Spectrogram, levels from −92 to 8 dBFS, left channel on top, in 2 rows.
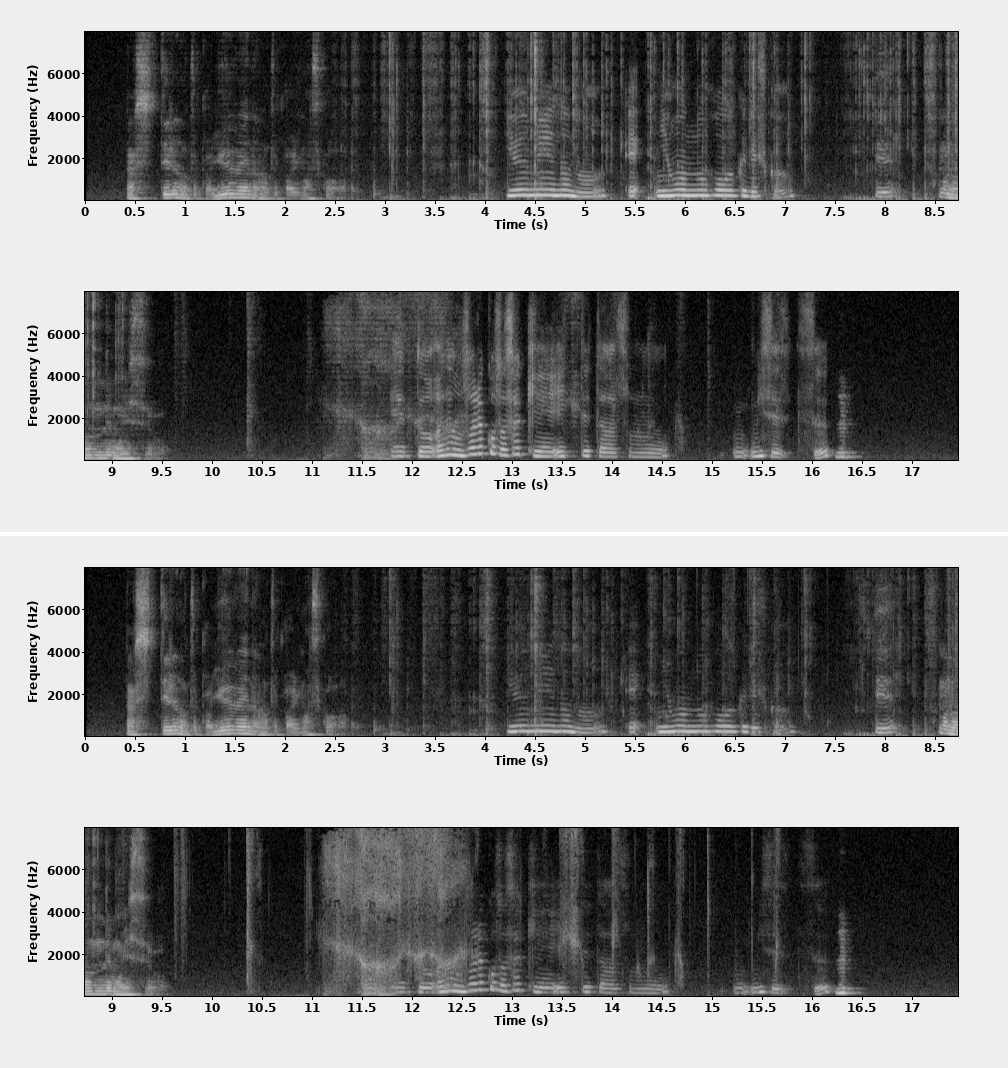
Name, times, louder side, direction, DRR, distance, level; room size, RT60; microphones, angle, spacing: voice 1, 0.4-2.6 7.9-8.1 8.5-9.5 16.2-16.3, right 1 dB, 25° right, 0.8 m, -25 dB
sound 1, 2.1-9.3, left 5 dB, 40° left, 0.8 m, -38 dB
voice 2, 4.2-7.1 11.8-14.6 15.2-16.2, left 5 dB, 80° left, 0.4 m, -23 dB
sound 2, 5.2-6.6 6.9-7.4 7.8-7.9 8.1-8.2 8.6-9.7 10.3-12.7 13.0-13.1 13.5-15.0 15.4-15.7, right 9 dB, 75° right, 0.4 m, -35 dB
9.6 x 3.3 x 3.0 m
head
